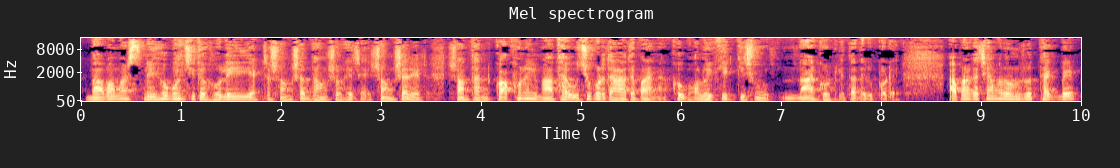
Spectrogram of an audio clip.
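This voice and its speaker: A man with a Bangladeshi accent hosting a life-story radio show, speaking to guest and listeners in a measured, earnest, deliberate way with reflective pauses. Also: lowish voice, lively intonation, warm tone.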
